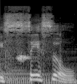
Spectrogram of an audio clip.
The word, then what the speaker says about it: Cecil: I would say Cecil, but sometimes Americans say Cecil. – Americans are wrong.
